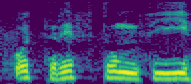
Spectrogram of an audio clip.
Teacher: واحذر لدى واو وفاء أن تختفي، ما تخفيش الميم عند الفاء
